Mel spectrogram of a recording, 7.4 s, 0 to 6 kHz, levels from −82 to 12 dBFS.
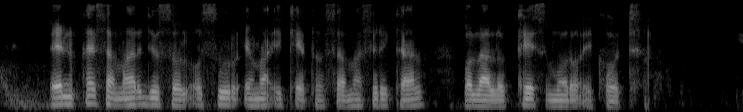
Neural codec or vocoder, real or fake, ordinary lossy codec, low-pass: codec, 24 kHz, 3 kbps, HILCodec; fake; none; 5.4 kHz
